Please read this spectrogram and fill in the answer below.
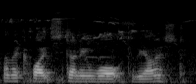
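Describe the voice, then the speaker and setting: A man's voice: medium pitch, little pitch movement, a little fast, warm tone, slight background noise. A man narrating a walk outdoors, chatty and admiring, with wry asides. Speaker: walking vlogger narrating. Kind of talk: casual walking commentary. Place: outdoors by a rural estuary and canal.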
